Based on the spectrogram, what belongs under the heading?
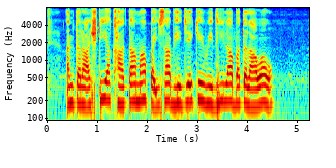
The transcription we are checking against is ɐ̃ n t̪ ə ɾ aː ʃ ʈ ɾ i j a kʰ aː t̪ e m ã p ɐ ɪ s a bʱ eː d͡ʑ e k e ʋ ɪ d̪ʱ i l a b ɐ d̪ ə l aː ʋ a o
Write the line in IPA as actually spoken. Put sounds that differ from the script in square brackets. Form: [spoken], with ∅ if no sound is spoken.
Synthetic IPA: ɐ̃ n t̪ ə ɾ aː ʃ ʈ ɾ i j a kʰ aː t̪ [a] m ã p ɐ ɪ s a bʱ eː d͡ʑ e k e ʋ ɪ d̪ʱ i l a b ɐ [t̪] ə l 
